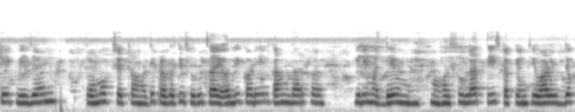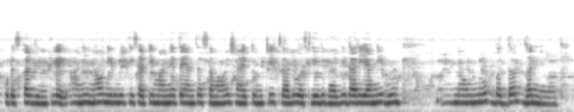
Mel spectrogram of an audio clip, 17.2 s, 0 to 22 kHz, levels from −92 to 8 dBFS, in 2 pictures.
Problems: constant background noise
